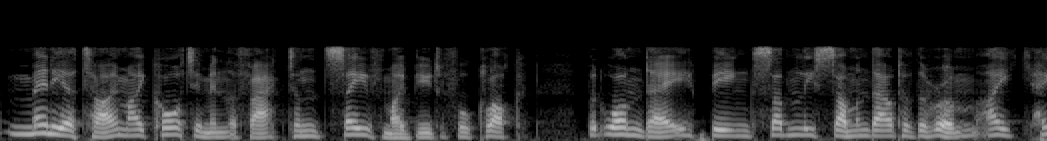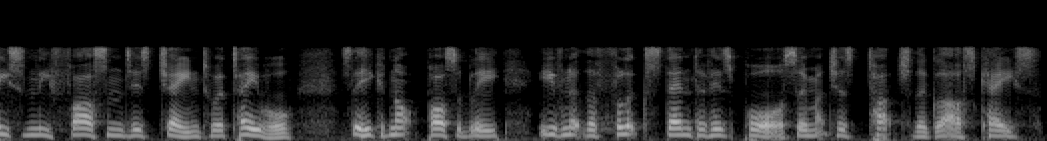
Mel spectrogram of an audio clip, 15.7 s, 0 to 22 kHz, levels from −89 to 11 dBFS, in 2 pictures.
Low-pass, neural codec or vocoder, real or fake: 5.4 kHz; vocoder, 22.05 kHz, 80 mel bands, Vocos; fake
